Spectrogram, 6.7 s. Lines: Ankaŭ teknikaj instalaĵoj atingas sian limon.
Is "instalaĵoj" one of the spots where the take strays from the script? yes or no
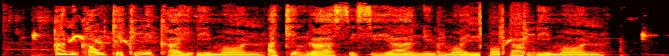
yes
